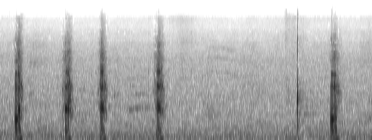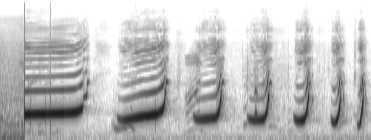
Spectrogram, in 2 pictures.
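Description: A monkey gives a run of squealing, hooked calls that come faster and faster, after some sharp knocks.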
